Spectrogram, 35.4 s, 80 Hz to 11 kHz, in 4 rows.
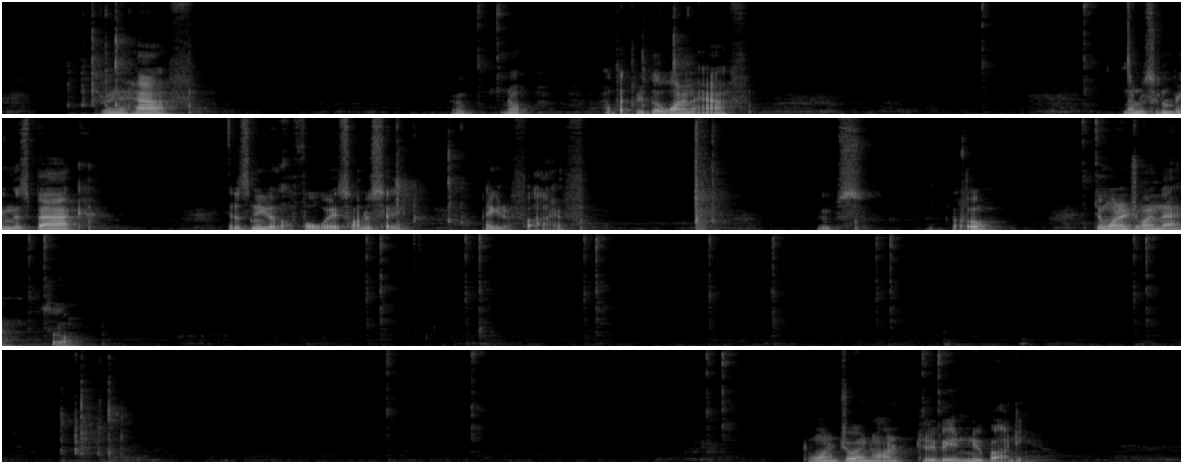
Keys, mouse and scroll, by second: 3.5 click, 7.3 click, 15.9 ctrl+z, 16.9 click, 17.8 click, 20.4 click, 21.1 click, 22.0 click, 22.9 click, 24.2 click, 26.1 click, 29.4 click, 31.8 click, 33.4 click.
